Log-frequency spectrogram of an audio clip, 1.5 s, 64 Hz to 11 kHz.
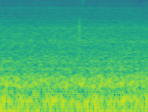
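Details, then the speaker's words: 2006 Ford Explorer blower motor after replacement; the old motor kept running and would not turn off. The new one gives a steady, even rumble and whoosh with no squeal or rattle, and the off button now works, confirming a bad blower motor. "and when I hit the off button it controls the blow motor so it was just a bad blow motor"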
